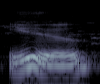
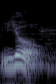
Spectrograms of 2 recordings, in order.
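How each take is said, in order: First: The vowel is long with lips well rounded. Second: The vowel is short with lips barely rounded. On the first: The speaker calls it right. "要撅嘴把这个嘴巴撅圆一些声音拉长一点" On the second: The speaker calls it wrong. "很多同学会读成you"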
